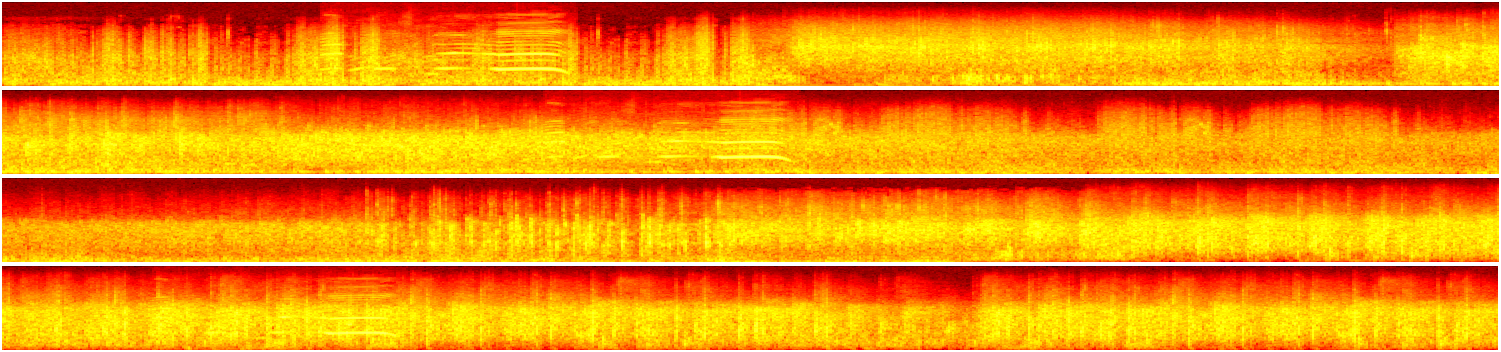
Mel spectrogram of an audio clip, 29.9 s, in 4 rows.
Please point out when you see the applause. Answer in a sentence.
You can hear the applause from 3.9 to 29.8 s.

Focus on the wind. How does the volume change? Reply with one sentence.
The volume of the wind goes down.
